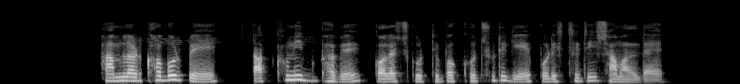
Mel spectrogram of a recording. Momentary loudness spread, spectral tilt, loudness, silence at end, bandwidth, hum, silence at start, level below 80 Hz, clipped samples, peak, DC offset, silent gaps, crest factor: 10 LU; -7 dB/octave; -20 LUFS; 0.8 s; 8 kHz; none; 1 s; -60 dBFS; under 0.1%; -2 dBFS; under 0.1%; none; 18 dB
